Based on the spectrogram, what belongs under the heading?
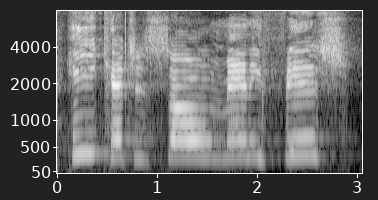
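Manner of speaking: every word of "He catches so many fish" stretched high; very slow, high, hammed-up "so many fish"; milk each word for the crowd; drawn-out emphasis. Shown as a demonstration. Final exaggerated repeat for crowd.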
